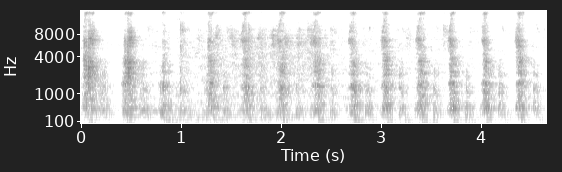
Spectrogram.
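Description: Scissors cutting through layered fabric, a steady run of crisp snips about three a second as the excess is trimmed along a chalked pattern line.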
